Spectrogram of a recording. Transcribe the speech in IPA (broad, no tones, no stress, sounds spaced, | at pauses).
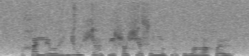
χ ɛ mʲ ɔ β æ̤ ɟ u ç a̤ pʲ ʉ ɬ ɔ ɕ ə s u ŋʷ ɤ pʲ ə xʷ ə β ɤ ʁ ɤ χ ʉ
